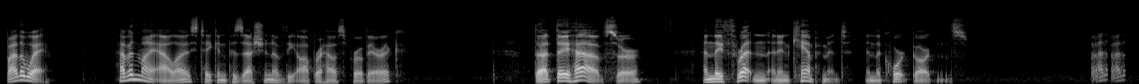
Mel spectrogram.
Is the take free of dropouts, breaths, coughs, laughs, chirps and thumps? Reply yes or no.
no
